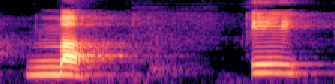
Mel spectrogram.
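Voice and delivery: usual speaking voice

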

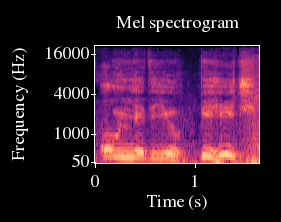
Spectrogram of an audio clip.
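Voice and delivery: heated, forceful contempt; angry dismissal. Acted. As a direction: throw it out loudly, pitch climbing. Father dismisses years with son.

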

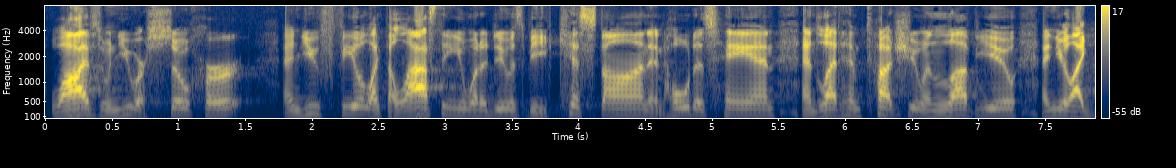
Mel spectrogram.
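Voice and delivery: ordinary delivery

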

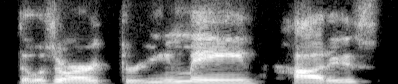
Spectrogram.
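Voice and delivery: usual speaking voice

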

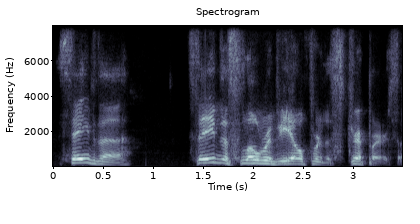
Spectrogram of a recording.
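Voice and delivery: put-on slow old codger growl of advice. Imitating the old professor's writing rule, slow codger voice. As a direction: deliver it like the grizzled old teacher. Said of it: "what he used to say to me".

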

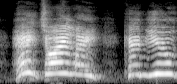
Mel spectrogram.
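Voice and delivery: a half-hearted go at Lufa's voice; imitating Lufa. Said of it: "I'll do my Lufa impression".

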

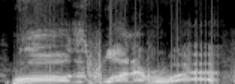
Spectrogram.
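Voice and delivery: high startled cry, falling at the end; alarmed exclamation. Real, not acted. Gamer sees blood all over the screen, alarmed exclamation.

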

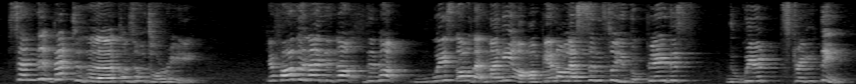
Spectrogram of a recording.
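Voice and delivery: high, loud, fast scolding; angry mother. Acted. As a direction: scold your daughter in disbelief. Mother scolds about zither.

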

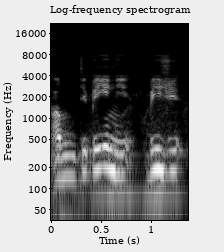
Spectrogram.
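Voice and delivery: tripping over the words, flustered; stuttering. Real, not acted. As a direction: stumble and restart each word. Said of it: "can't even speak".

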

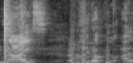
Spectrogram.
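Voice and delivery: high, loud burst of delight; excited cheer. Real, not acted. Streamer cheering a viewer's perfect comment, loud and excited. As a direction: cheer it out, thrilled. Good news arrives on stream.

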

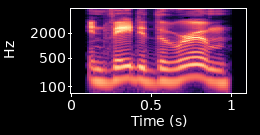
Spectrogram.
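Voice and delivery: usual speaking voice

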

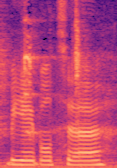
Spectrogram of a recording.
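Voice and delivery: ordinary delivery

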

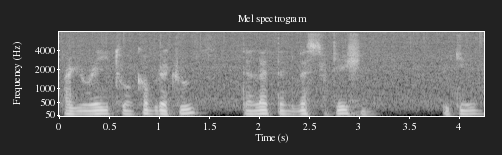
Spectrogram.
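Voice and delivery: dramatic movie trailer voice; trailer narration. Acted. Game intro narration.

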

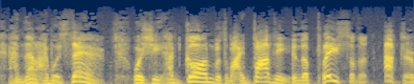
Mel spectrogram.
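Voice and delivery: high, loud, frantic raving, words tumbling out; frantic raving madman. A narrator's reading. Edward raving to his rescuer about the pit, frantic and high. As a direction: rave like a man who has seen hell. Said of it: "pouring out a meaningless, half-incoherent torrent".

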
